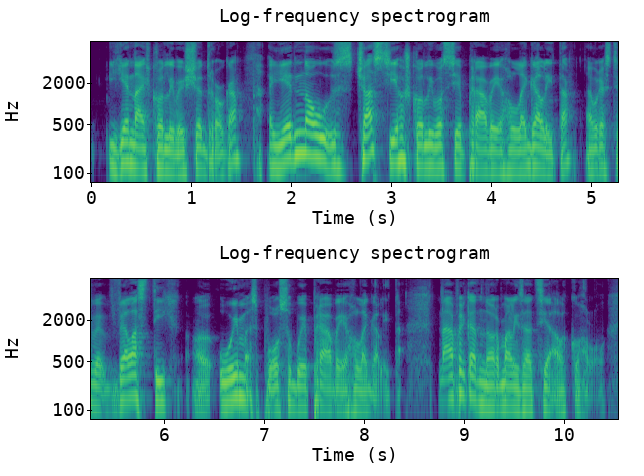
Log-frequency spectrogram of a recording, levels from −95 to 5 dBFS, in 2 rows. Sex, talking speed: male, 140 wpm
